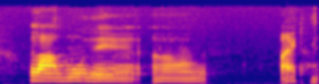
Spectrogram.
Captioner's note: speaks in foreign language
